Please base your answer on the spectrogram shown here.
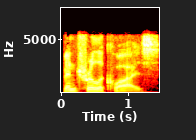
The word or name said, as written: ventriloquize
